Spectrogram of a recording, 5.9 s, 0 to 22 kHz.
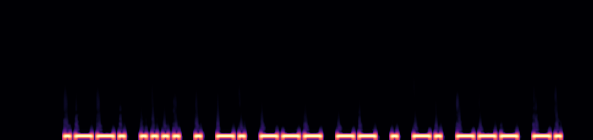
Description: Morse code, heard as a keyed tone, about 22 wpm, 700 Hz. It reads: PHENOMENON
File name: practice / 22wpm / 10 Letter Words - First 3 Letters Given - 22wpm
